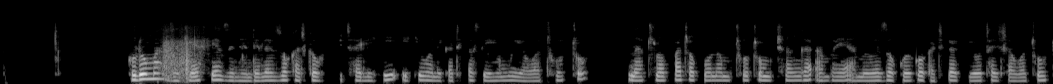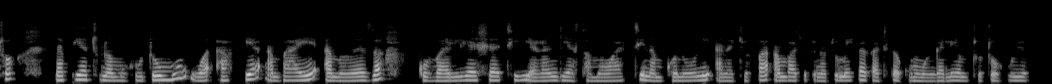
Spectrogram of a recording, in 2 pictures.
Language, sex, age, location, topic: Swahili, female, 25-35, Kisii, health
